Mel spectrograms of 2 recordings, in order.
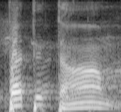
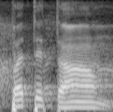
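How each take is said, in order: Both takes have the same delivery.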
